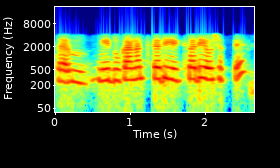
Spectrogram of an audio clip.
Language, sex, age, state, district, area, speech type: Marathi, female, 60+, Maharashtra, Nagpur, urban, conversation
